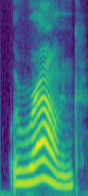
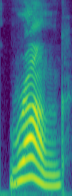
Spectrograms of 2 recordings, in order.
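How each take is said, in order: No difference in how they are said.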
